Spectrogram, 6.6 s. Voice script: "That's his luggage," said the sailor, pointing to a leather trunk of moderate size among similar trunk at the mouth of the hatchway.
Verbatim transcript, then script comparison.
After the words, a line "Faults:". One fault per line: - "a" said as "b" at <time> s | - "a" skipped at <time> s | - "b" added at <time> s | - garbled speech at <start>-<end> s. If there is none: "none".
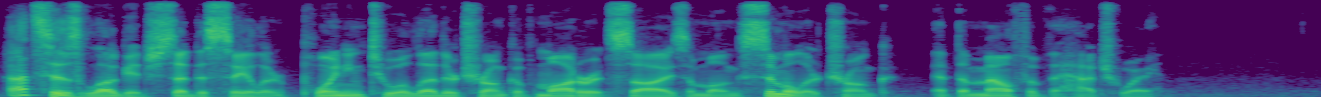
"That's his luggage," said the sailor, pointing to a leather trunk of moderate size among similar trunk at the mouth of the hatchway.
Faults:
none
